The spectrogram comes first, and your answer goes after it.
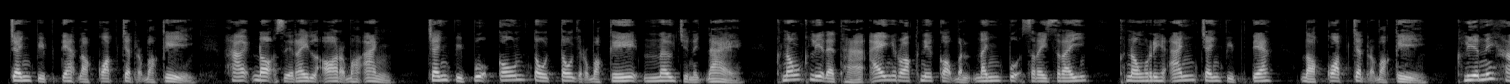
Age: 20-39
